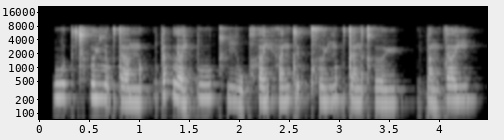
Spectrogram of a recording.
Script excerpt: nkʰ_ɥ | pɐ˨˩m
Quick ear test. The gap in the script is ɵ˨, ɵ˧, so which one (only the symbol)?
ɵ˨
